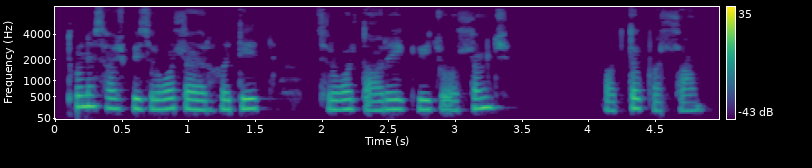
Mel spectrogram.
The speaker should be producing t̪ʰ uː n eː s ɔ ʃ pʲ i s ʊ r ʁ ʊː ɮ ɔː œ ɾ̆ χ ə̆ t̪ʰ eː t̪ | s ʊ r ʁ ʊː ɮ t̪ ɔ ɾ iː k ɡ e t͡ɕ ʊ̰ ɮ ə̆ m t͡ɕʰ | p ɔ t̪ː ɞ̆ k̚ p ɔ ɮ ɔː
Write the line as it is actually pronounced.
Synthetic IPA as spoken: t̪ʰ uː n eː s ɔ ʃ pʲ i s ʊ r ʁ ʊː ɮ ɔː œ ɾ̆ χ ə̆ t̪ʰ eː t̪ | s ʊ r ʁ ʊː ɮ t̪ ɔ ɾ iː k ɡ e t͡ɕ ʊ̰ ɮ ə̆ m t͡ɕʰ | p ɔ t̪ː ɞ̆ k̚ p ɔ ɮ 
